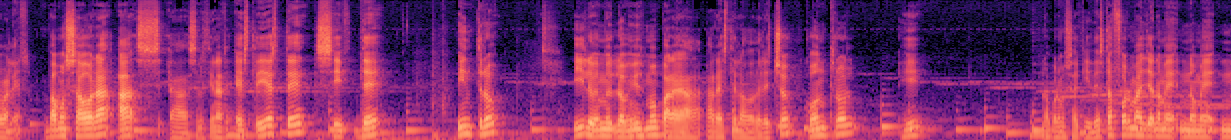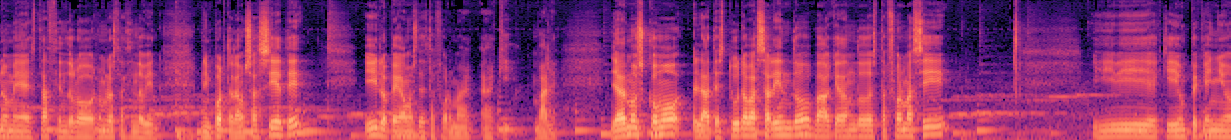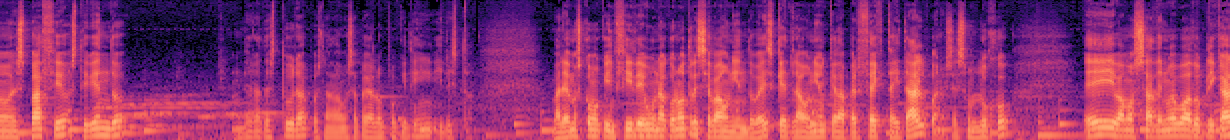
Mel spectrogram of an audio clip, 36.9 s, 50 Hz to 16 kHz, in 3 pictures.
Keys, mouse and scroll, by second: 0.2 middle click, 1.5 shift+right click, 2.3 shift+right click, 3.6 shift+d, 5.6 middle click, 8.8 ctrl+click, 14.1 KP_7, 14.9 shift+middle click, 16.0 click, 17.6 right click, 18.1 right click, 18.3 middle click, 20.8 middle click, 21.2 scroll up 3, 21.9 shift+scroll up 1, 22.0 shift+middle click, 22.6 middle click, 23.2-23.6 scroll up 5, 25.6 right click, 26.5 shift+right click, 26.8 scroll down 2, 28.4 click, 29.4 right click, 30.0 scroll down 3, 31.1 right click, 32.2 scroll down 2, 32.8 middle click, 33.5 scroll down 2, 34.9 shift+right click, 35.9 shift+right click.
